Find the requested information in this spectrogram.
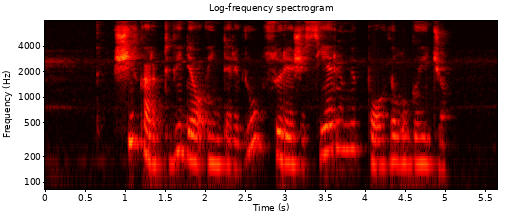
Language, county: Lithuanian, Vilnius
